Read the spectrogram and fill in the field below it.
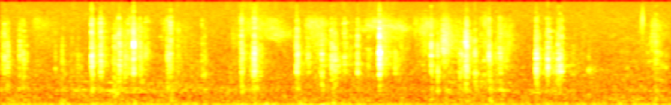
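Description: Someone types a first name, last name and email address on a computer keyboard, giving faint, irregular key clicks over a steady low background hum.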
